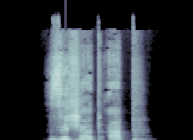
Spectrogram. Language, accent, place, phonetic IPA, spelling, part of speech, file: German, Germany, Berlin, [ˌzɪçɐt ˈap], sichert ab, verb, De-sichert ab.ogg
- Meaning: inflection of absichern: 1. second-person plural present 2. third-person singular present 3. plural imperative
